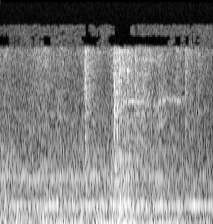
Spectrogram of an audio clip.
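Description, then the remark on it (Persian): A bus's engine drones steadily with a low rumble, swelling slightly as it approaches from a distance through cold fog, with a brief hiss and rattle partway through. No one speaks. “صدای از دور می آید. بیشک این صدا متعلق به اتوبوس است، اما من چیزی نمی بینم.”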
